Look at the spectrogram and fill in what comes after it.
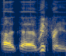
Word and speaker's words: RFRA: RFRA is the way the Religious Freedom Restoration Act abbreviation is usually pronounced.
